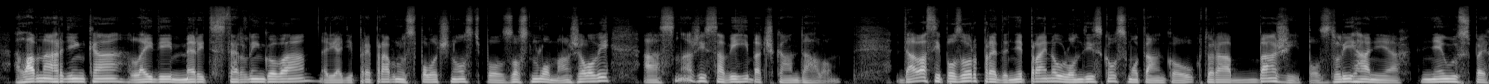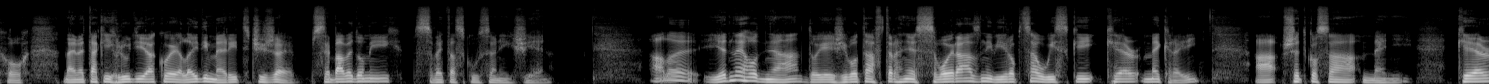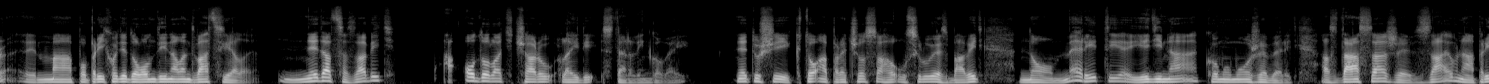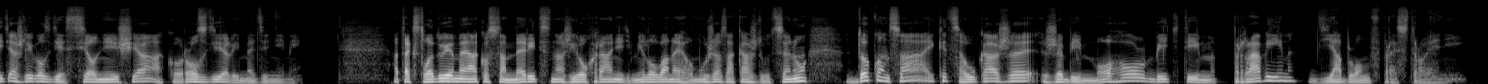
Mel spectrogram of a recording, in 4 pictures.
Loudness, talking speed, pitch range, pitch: -21 LUFS, 130 wpm, 105-130 Hz, 115 Hz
